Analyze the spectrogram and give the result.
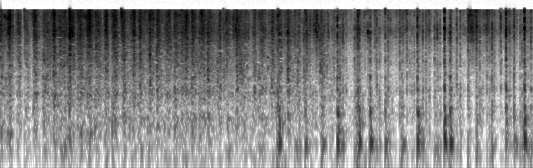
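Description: Fingertips and nails tap and scratch the printed sides of a hollow orange-and-white paperboard juice carton, about a litre in size, held in one hand close to the microphone. The first half is a dense, papery scratching rustle. It then gives way to quick, irregular, dry taps with a short, hollow, low knock.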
